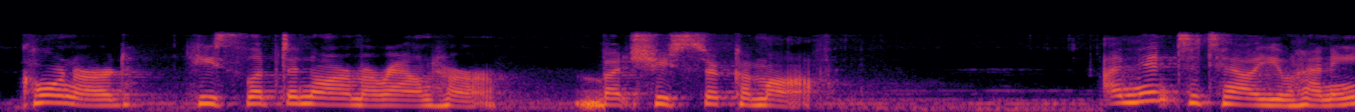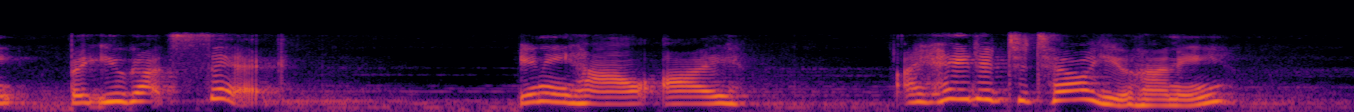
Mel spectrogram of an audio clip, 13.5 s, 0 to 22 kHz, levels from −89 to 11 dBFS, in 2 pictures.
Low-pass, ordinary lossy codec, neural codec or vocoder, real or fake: 7.2 kHz; Opus, 32 kbps; none; real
